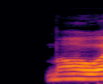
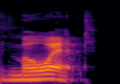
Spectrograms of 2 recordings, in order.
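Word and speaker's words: Moët: I mean, if it was pronounced et in French, it would have to be E-T-T-E, surely. I feel like E-T Well, no, because apparently the way that you, the legitimate way that you're meant to pronounce Moe is Moet.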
